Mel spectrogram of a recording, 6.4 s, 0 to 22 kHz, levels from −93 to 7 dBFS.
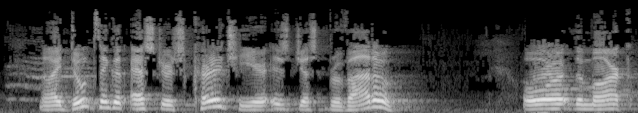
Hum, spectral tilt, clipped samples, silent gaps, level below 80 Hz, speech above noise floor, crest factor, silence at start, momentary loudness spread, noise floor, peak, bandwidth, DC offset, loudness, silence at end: none; -4.5 dB/octave; under 0.1%; none; -54 dBFS; 40 dB; 12 dB; 0.35 s; 10 LU; -54 dBFS; -2 dBFS; 14.5 kHz; under 0.1%; -14 LUFS; 0.05 s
